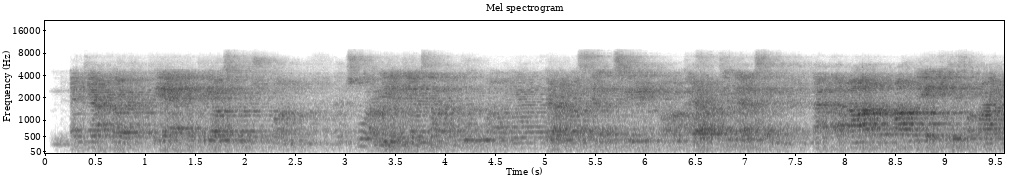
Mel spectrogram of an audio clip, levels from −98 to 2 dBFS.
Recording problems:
room echo; strong; dies away in 3 s
off-mic speech; far
thin; very; fading below 400 Hz
garbled, watery; slightly; nothing above 7.5 kHz

